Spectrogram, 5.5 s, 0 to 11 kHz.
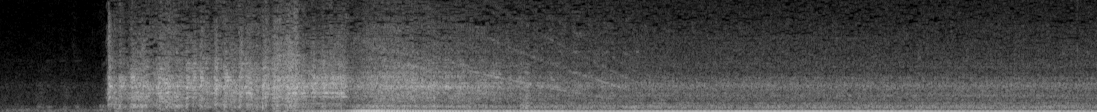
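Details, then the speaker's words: Nissan 350Z during diff bushing install: short harsh grinding rasp while cranking, apparently from the flywheel and only heard at start, then steady idle; later found the starter was damaged. "sounds like it's coming from the flywheel that grinding that's that's the only time you hear it"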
